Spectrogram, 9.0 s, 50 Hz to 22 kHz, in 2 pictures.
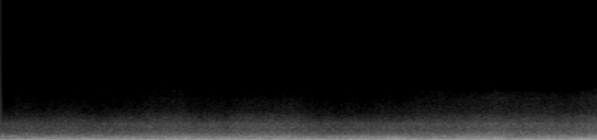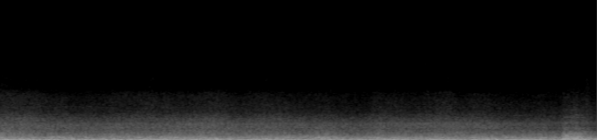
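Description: Steady low running rumble of the JR 285 series Sunrise Seto sleeper train crossing a steel truss bridge, heard from inside the carriage.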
